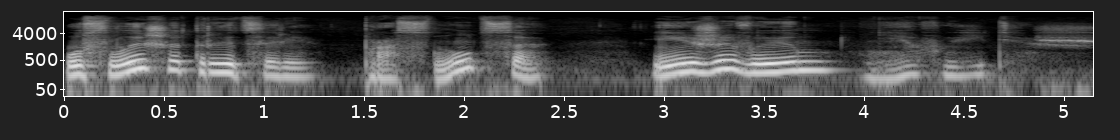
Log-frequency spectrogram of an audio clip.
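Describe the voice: Lively intonation throughout some plain reading aloud.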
